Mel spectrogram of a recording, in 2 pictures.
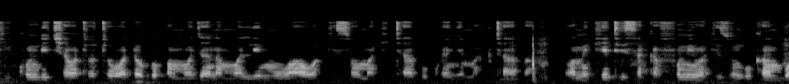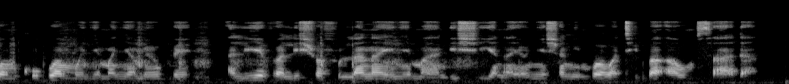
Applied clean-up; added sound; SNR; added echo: none; none; none; none.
